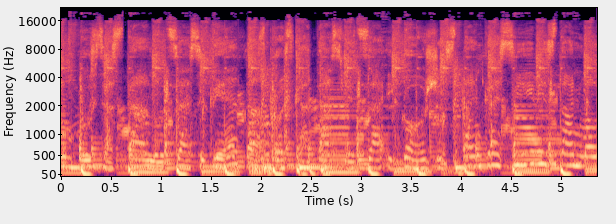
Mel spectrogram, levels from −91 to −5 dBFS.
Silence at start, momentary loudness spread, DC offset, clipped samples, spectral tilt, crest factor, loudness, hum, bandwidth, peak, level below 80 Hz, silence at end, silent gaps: 0 s; 2 LU; under 0.1%; under 0.1%; -4 dB/octave; 12 dB; -12 LUFS; none; over 20 kHz; 0 dBFS; -22 dBFS; 0 s; none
